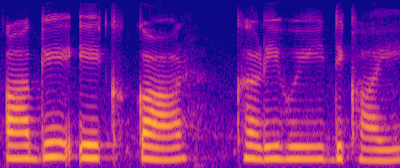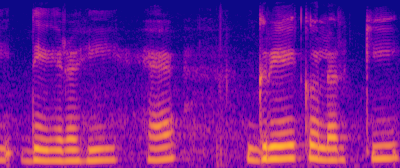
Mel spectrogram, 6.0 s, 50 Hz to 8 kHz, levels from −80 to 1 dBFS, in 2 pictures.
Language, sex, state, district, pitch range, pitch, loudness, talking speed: Hindi, female, Himachal Pradesh, Shimla, 200-225 Hz, 215 Hz, -19 LUFS, 120 wpm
